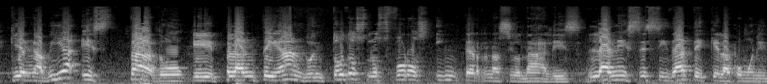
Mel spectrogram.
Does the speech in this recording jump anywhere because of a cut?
yes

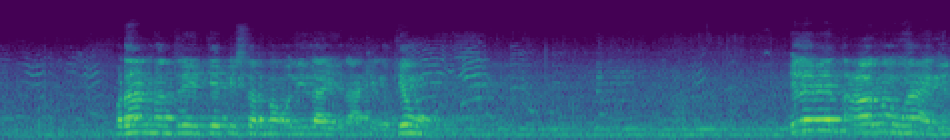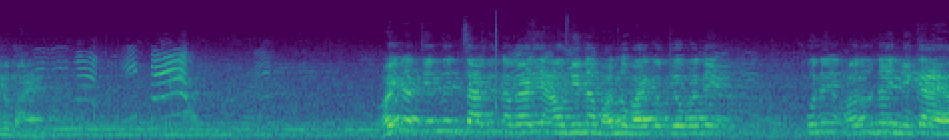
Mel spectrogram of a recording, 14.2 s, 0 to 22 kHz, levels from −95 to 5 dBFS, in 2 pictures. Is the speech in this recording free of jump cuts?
yes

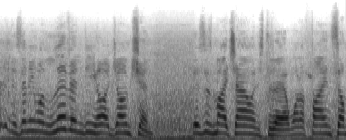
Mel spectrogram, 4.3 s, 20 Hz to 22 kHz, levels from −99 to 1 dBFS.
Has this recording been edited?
no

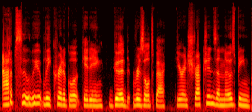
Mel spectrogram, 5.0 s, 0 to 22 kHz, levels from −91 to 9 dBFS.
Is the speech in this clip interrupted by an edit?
yes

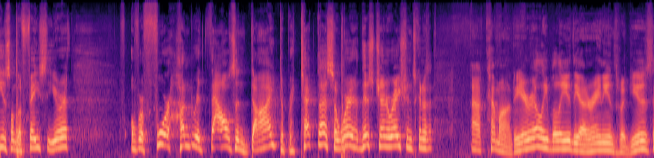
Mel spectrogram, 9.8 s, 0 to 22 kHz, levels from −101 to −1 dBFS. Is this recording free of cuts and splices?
yes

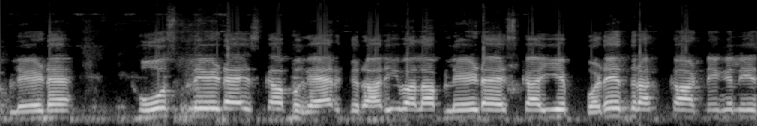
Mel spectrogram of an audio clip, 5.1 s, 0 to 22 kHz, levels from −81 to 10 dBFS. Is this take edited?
no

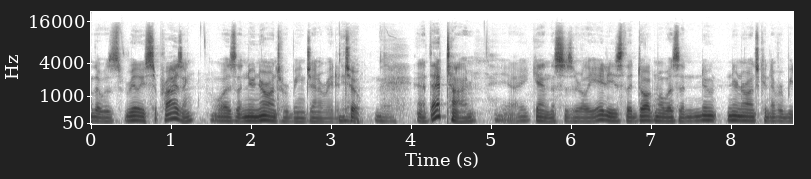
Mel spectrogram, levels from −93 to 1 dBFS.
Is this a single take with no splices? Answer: yes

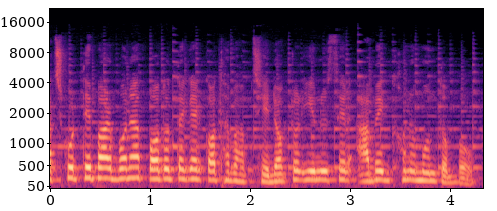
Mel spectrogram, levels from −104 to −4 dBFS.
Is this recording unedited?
yes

